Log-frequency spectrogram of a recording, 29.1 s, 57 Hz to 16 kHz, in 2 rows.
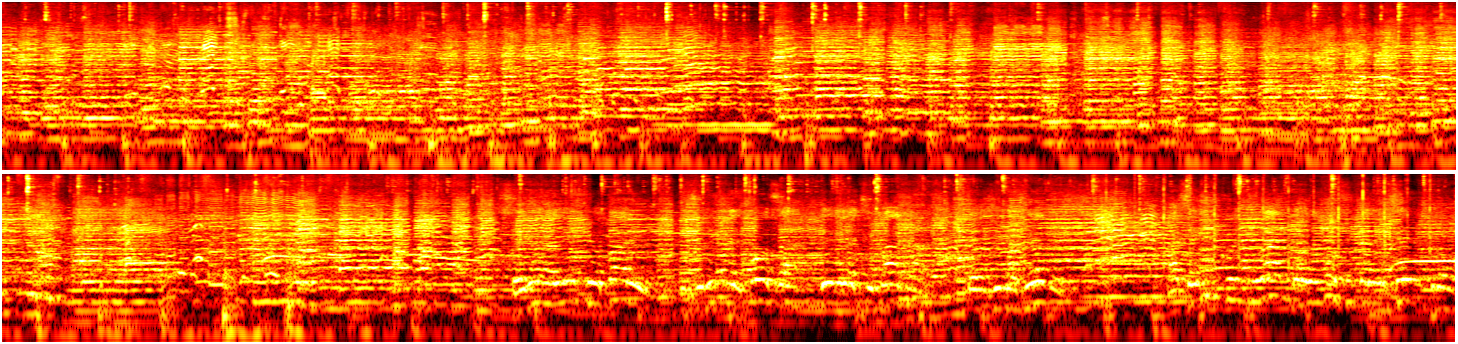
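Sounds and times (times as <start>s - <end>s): saxophone dance band: 0.0s - 29.0s.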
